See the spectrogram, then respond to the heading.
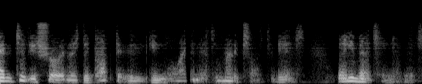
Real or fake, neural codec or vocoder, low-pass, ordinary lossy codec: fake; codec, 44.1 kHz, 0.9 kbps, DAC; 7.2 kHz; MP3, 64 kbps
